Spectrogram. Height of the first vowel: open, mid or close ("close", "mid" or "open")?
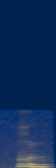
close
